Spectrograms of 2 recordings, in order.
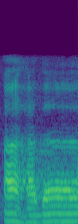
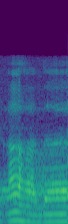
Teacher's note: دال پہ چھوٹا مد ہے، دو الف کی مقدار کھینچا ہے،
